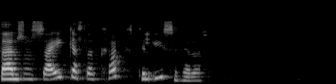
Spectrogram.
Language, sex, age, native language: Icelandic, female, 20-29, Icelandic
